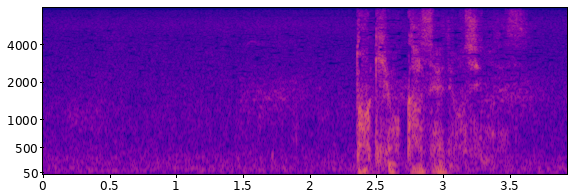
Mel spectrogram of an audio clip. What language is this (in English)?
Japanese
